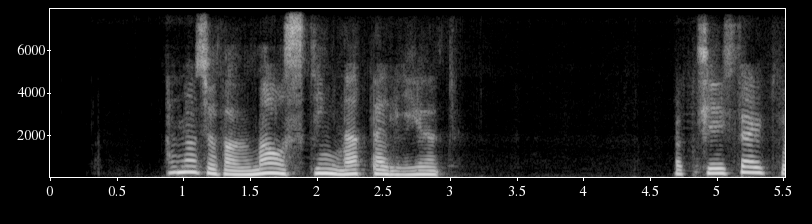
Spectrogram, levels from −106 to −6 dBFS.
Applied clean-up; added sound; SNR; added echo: neural mask model DeepFilterNet 3.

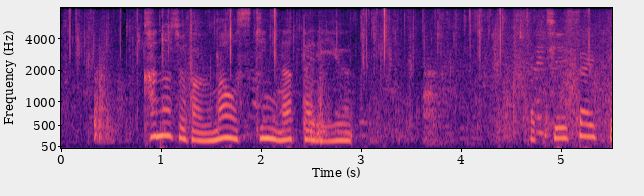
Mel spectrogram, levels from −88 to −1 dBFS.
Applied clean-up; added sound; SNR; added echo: none; Scissors; 13 dB; none.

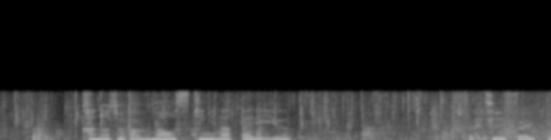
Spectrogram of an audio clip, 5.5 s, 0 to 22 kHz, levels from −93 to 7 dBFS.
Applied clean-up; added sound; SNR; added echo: none; none; none; none.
